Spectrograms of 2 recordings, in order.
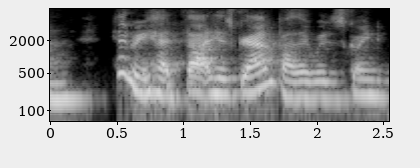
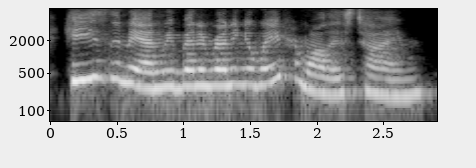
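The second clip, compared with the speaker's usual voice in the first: eager, higher-pitched announcement; 7 semitones higher, 4 dB louder than usual. A narrator's reading. Henry explains to Jesse who the man is, eagerly. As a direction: blurt out the big news eagerly. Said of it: "said Henry eagerly".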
